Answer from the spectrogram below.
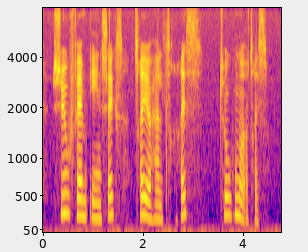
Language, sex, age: Danish, female, 56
